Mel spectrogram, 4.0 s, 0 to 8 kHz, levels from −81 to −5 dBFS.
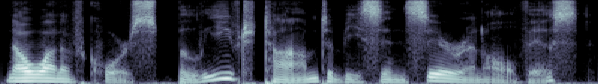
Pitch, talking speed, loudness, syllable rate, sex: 100 Hz, 180 wpm, -20 LUFS, 5.0 syllables/s, male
